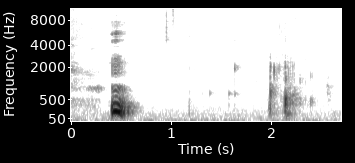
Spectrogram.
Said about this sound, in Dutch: Een slokje water.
